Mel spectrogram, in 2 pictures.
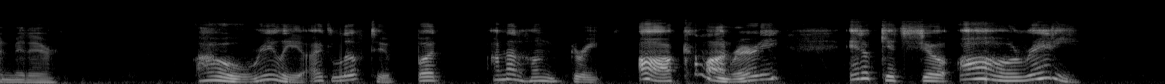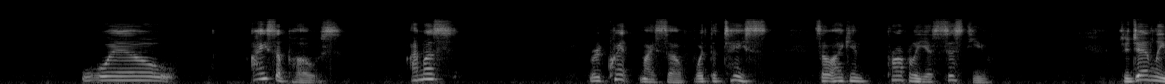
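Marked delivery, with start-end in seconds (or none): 2.0-6.0 higher, prim refusal; lightly voiced refined pony declining; polite Rarity voice. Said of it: "Rarity gently lifted one up". 6.4-10.8 high, loud, drawn-out pleading; high bubbly pony coaxing a friend; coaxing Pinkie voice. Acted. 12.5-21.5 higher, prim refusal; lightly voiced refined pony declining; polite Rarity voice. Rarity giving in.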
